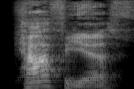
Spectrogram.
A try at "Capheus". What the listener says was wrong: Capheus. With an S. With an S. Capheus. Capheus. With an S at the end. Capheus.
